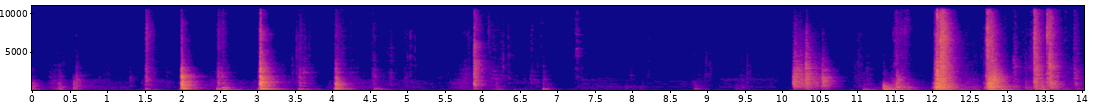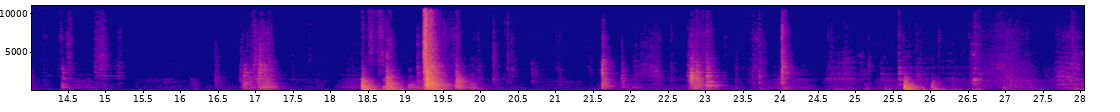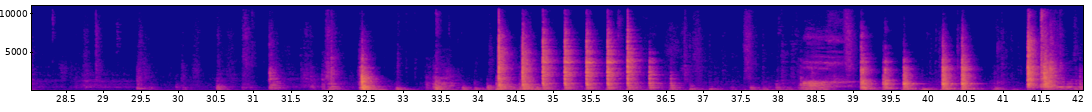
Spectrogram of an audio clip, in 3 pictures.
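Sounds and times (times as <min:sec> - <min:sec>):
wood clattering: 0:31.9 - 0:37.2
wooden boards knocking: 0:33.4 - 0:36.9, 0:39.1 - 0:41.9.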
